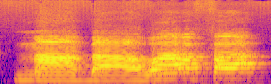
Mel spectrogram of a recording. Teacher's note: Ma, ba, wa, fa are from the lips.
